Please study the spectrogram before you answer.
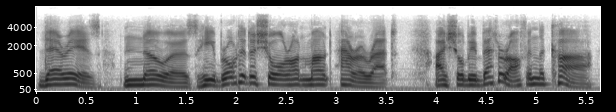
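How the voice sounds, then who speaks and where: A man's voice: a little high, animated, normal speed, no room sound, natural voice. Guy doing a posh young british toff in an audiobook, airy and affable, dry slightly muffled. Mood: a little frigid. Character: breezy, airy upper-class young gentleman.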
